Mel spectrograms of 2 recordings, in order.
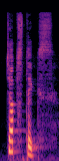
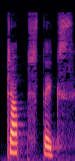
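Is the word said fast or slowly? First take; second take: fast; slowly. First: The word is said quickly. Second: The word is said slowly. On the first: "Sekarang mari lakukan dengan lebih cepat" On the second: "Kita mulai dengan perlahan"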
